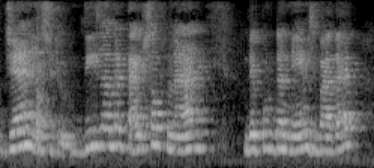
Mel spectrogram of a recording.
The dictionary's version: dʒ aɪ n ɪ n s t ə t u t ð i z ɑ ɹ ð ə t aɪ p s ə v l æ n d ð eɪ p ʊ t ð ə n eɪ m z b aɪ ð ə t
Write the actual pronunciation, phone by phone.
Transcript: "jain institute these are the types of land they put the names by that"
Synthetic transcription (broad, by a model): dʒ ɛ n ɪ s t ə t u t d i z ɑ ɹ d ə t aɪ p s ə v l æ n d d eɪ p ʊ t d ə n eɪ m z b aɪ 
